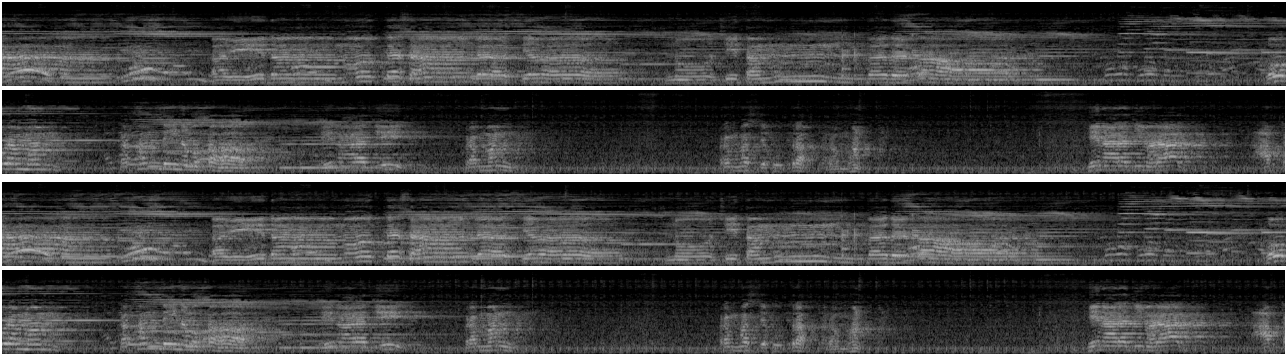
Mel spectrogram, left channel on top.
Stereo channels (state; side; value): normal; both; correlation 0.54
